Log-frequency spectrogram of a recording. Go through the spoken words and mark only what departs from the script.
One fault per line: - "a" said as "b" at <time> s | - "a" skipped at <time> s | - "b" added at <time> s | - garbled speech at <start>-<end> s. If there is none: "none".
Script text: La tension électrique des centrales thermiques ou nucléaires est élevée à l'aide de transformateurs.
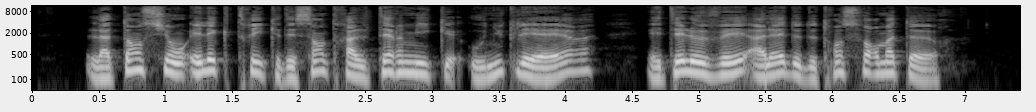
none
